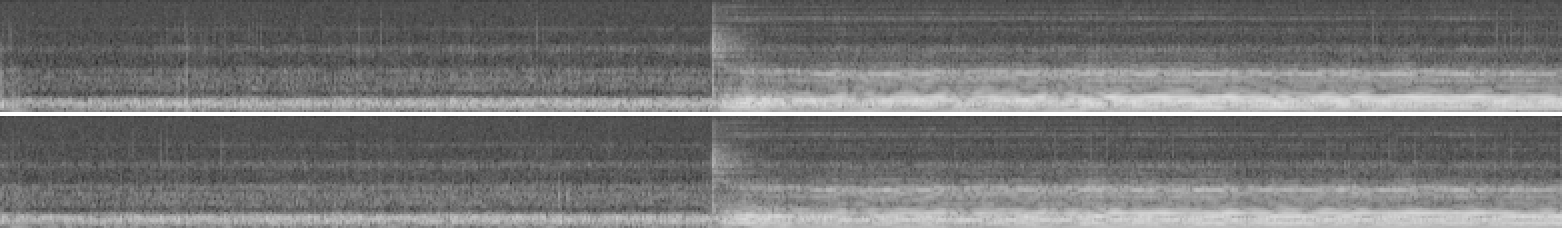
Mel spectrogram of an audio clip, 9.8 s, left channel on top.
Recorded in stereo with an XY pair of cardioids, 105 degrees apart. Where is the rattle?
No rattle in this recording.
